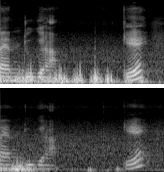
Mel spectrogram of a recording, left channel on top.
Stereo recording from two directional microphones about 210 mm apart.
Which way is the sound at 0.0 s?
40° left (ahead or behind).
